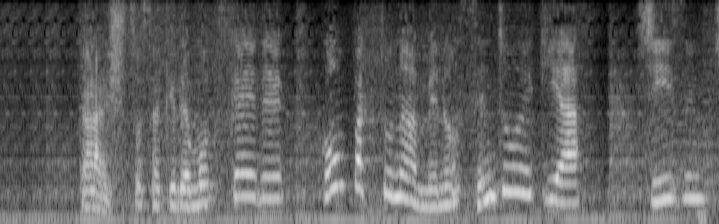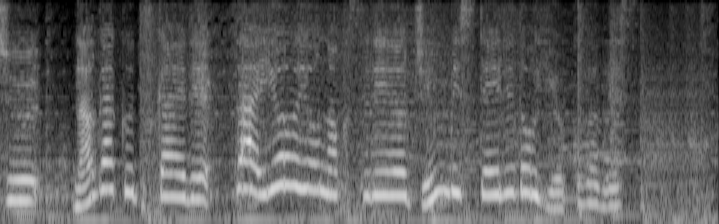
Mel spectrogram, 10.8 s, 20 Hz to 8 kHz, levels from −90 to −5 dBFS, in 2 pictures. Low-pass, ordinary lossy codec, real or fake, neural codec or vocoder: none; none; fake; codec, 16 kHz, 0.4 kbps, LongCat-Audio-Codec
